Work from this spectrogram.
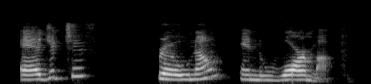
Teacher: So these 3 words that are frequently said in class by teachers all have the stress on the first syllable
